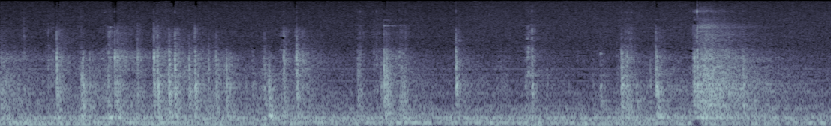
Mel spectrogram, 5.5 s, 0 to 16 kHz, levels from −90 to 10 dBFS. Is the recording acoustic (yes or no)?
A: yes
